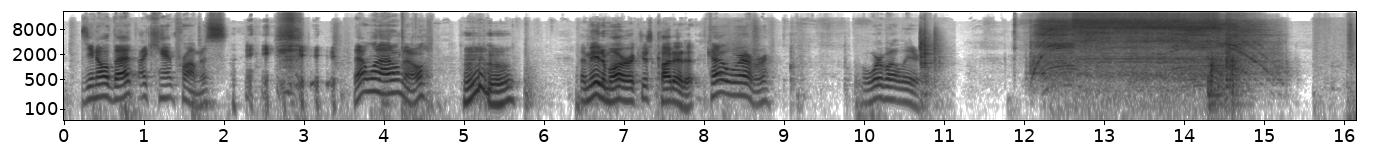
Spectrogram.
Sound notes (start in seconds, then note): 2.2 laughs; 11.9 sawing sounds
